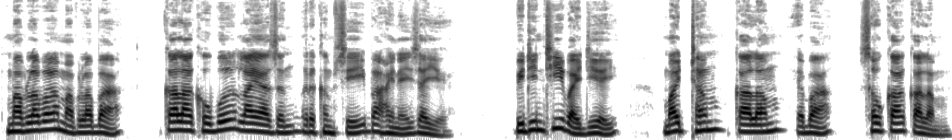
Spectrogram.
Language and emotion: Bodo, neutral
